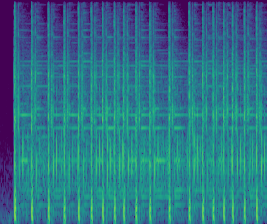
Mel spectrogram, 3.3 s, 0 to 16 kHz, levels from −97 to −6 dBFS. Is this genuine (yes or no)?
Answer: yes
